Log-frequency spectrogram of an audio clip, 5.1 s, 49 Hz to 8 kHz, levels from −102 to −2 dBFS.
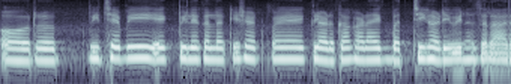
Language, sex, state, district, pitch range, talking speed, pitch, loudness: Hindi, female, Chhattisgarh, Korba, 205-230 Hz, 235 wpm, 220 Hz, -18 LUFS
